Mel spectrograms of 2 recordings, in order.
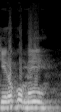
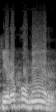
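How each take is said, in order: First: The final r of comer is dropped. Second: The final r of comer is fully pronounced. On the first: This shortened form is how people usually say it. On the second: This full form is not how people usually say it.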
